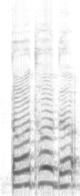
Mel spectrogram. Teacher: त थ द आपका दंत्य व्यंजन में आता है, दंत्य में।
